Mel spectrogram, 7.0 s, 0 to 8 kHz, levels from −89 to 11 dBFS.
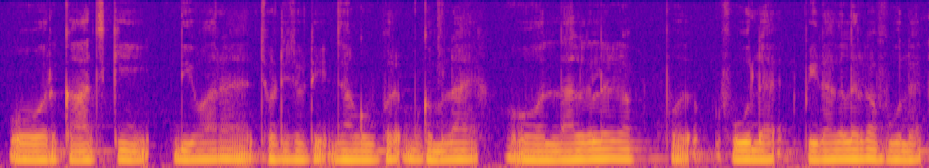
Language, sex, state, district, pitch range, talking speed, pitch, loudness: Hindi, male, Rajasthan, Nagaur, 105-115 Hz, 180 wpm, 110 Hz, -16 LUFS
